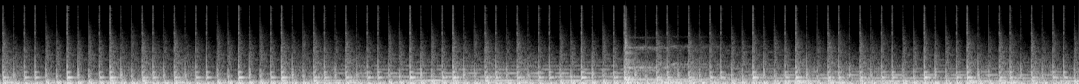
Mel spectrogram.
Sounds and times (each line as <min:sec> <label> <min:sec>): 0:00.0 bass 0:10.7
0:00.0 bassdrum acoustic 0:10.7
0:03.3 stringpad 0:10.7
